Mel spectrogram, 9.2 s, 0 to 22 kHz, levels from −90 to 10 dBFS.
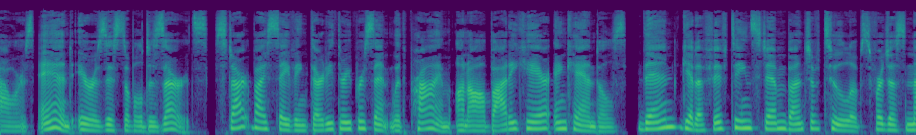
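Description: From 7.16 to 8.89 s, sample clock jitter appears. Timing wobbles under a microsecond add a faint hiss, about 40 dB down, strongest on bright, loud speech.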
